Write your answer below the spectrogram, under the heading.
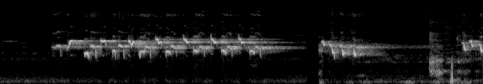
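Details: Yellow-vented bulbul in long rapid 'ropel panjang' fighting song, used as a lure to provoke other bulbuls to sing: a fast bubbly chatter of high notes for about two and a half seconds, a short pause, then another chattering burst ending with a sharp click.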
